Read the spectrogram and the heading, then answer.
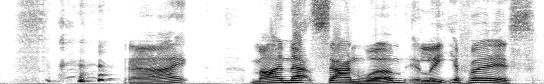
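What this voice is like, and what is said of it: Put-on Brummie English accent. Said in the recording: “West Country Dune... No, that's not even West Country... That's Brummy.”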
